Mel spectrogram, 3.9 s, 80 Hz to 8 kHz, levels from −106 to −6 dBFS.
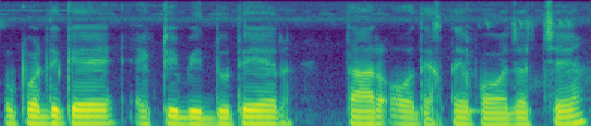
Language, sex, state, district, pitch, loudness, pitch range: Bengali, male, Assam, Hailakandi, 115 Hz, -17 LUFS, 110-120 Hz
